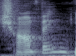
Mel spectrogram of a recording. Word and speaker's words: champing: So, did you know that chomping is spelled with an A if it's like the phrase chomping at a bit, like you're a horse? – Is it still pronounced chomping? – Yep. – And it's not champing? – Mm-mm. It's C-H-A-M-P-I-N-G.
